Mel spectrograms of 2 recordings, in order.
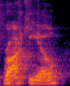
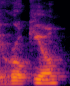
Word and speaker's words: Ruocchio: the last name first is is Rocko uh it's easier than it looks uh uh traditionally it should be said roio uh but uh in you know America we gave up you know American Americans say uh say the ARs differently so we we just sort of dropped dropped all that but my my family's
